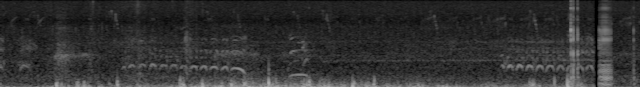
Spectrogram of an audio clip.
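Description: A bird calls twice, each time a quick run of short repeated notes, over a low rumble of wind on the microphone.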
